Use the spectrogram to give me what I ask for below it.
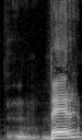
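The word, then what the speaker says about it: vair: Porque piel de ardilla se dice mm ver, se escribe bair, ¿vale? Pero se dice ver y Perold eh lo malinterpretó como ver berre que es vidrio, ¿sabes?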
